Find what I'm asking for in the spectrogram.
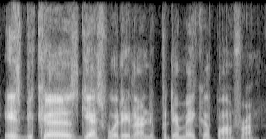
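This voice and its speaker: A man talking casually and opinionatedly, repeating himself in a halting but emphatic way. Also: medium pitch, big pitch swings, a bit bright, dry recording, clean studio sound. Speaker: talk show panelist.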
